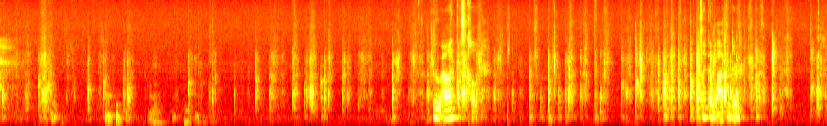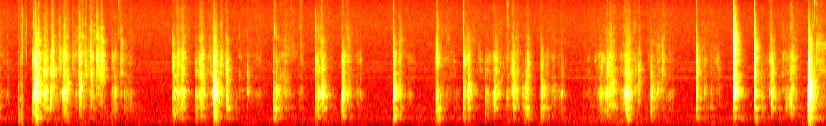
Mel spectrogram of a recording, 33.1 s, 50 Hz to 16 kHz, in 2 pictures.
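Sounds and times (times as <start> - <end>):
spoon stirring in bowl: 0.0 - 2.7, 3.8 - 19.2, 20.0 - 33.0.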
